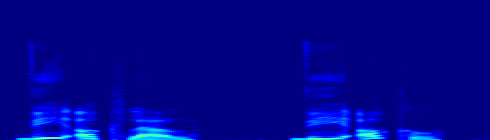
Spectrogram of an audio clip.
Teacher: Some learners pronounce this as vehicle, making the middle sound too strong. In British English, the most natural pronunciation is vehicle, with the middle syllable very quick and light.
